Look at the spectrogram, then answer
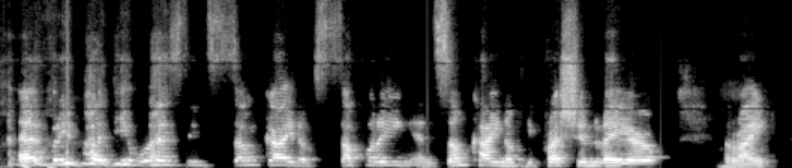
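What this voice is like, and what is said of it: Foreign-accented English. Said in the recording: “could you tell us a little bit about your accent”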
